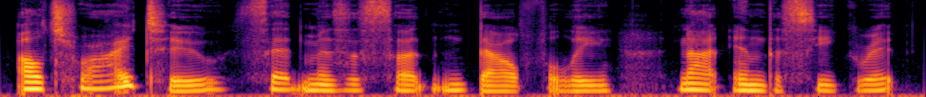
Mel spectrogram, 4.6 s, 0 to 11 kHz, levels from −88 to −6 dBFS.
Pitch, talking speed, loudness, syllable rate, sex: 170 Hz, 130 wpm, -20 LUFS, 3.8 syllables/s, female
